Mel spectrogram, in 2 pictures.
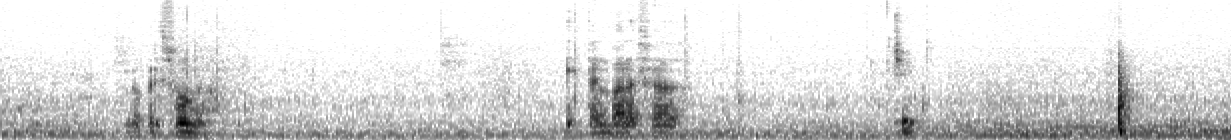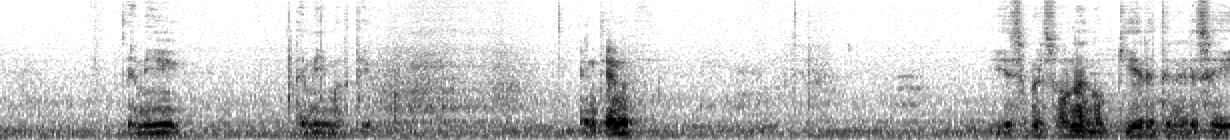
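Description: A young man speaks wearily in short, halting phrases close by.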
